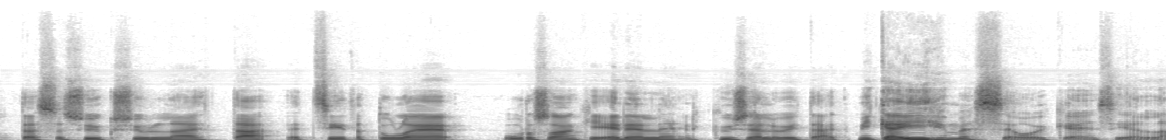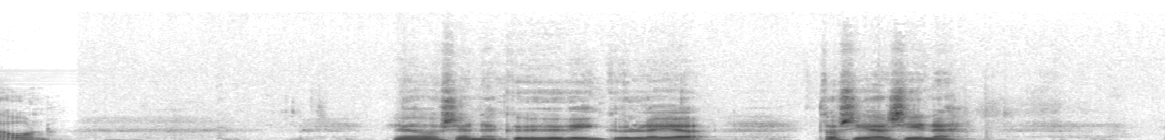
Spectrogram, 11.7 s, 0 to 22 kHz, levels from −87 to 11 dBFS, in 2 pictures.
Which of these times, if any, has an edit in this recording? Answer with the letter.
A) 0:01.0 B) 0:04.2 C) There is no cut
B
